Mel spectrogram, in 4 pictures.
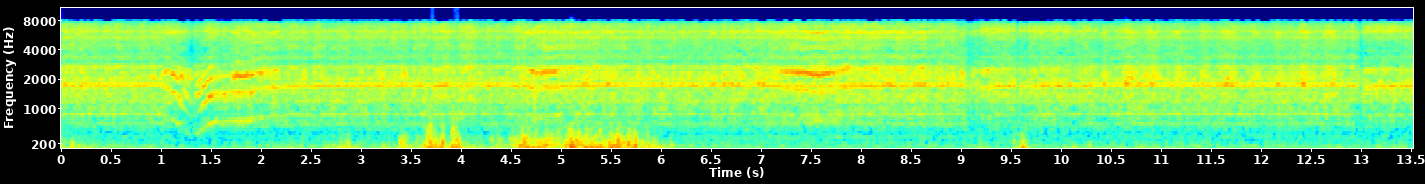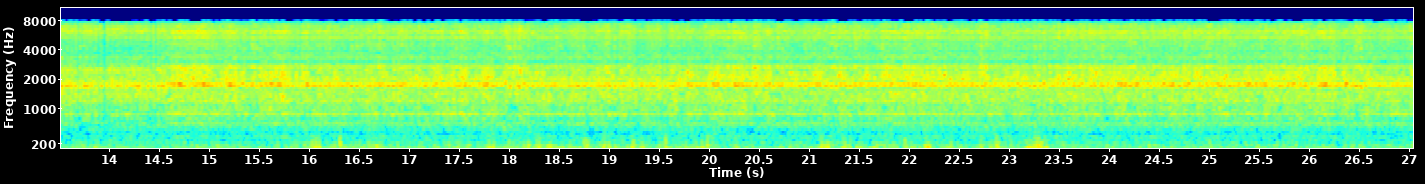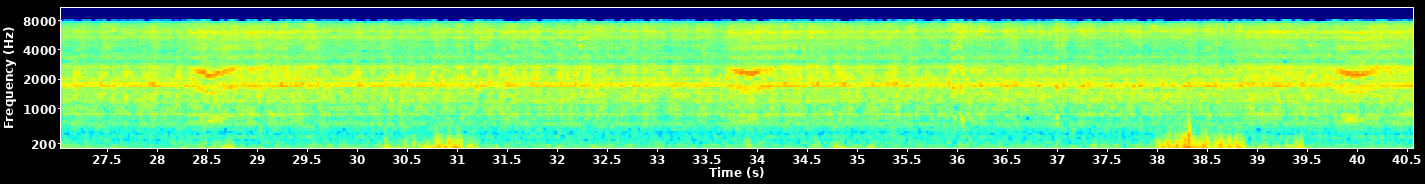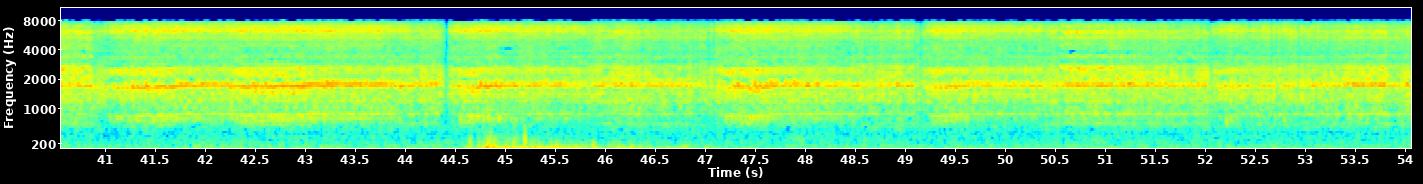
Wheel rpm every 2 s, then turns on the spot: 210, 210, 230, 230, 230, 240, 230, 230, 230, 230, 230, 230, 230, 240, 230, 230, 230, 230, 230, 230, 220, 220, 230, 230, 230, 230, 230.
none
